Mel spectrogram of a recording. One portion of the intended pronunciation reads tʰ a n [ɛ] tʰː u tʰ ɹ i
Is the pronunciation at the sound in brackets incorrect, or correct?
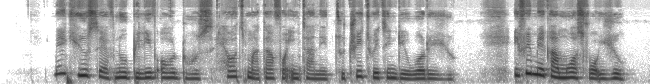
correct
